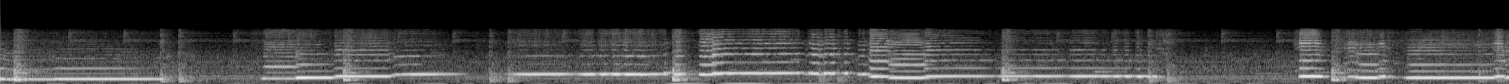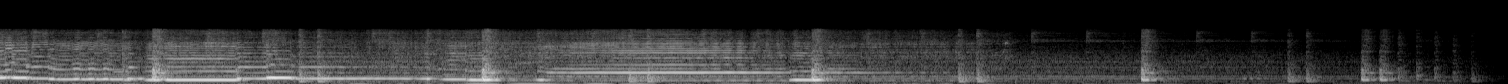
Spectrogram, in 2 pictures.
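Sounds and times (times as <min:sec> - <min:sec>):
saxophone: 0:00.0 - 0:01.9, 0:02.6 - 0:11.9, 0:12.9 - 0:25.3
musical accompaniment: 0:00.0 - 0:29.8.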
